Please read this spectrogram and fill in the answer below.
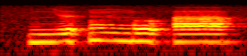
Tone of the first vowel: rising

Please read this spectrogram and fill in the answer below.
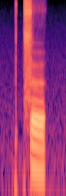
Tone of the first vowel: low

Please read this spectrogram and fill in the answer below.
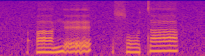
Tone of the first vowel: low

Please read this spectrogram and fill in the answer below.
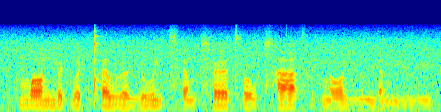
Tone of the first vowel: high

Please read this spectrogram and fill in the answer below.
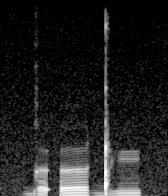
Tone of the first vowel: low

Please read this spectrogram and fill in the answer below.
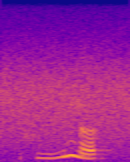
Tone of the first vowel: rising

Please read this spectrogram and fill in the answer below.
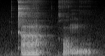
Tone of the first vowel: high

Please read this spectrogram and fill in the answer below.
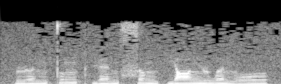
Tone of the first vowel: rising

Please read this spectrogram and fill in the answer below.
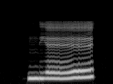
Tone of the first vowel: rising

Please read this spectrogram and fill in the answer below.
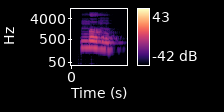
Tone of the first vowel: falling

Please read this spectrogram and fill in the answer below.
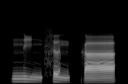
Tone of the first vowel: falling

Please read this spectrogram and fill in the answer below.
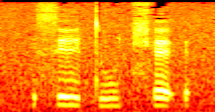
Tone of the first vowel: falling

